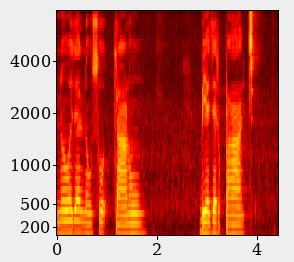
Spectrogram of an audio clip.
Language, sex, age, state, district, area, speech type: Gujarati, male, 18-30, Gujarat, Ahmedabad, urban, spontaneous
